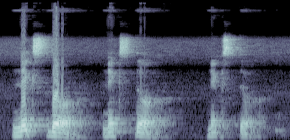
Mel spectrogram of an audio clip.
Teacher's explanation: we are skipping the phoneme T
